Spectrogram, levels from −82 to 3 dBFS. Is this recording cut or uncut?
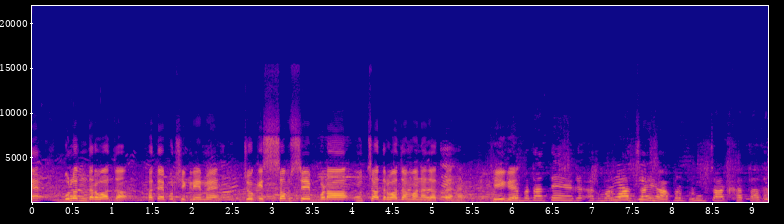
cut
